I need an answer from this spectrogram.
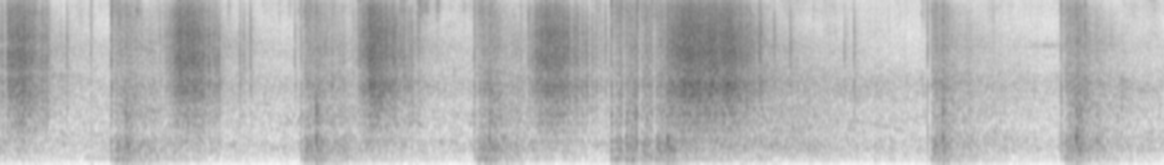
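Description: Aerial fireworks shells bursting overhead: about seven loud bangs at uneven intervals, each followed by a high, crackling hiss as the burst fizzles out.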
